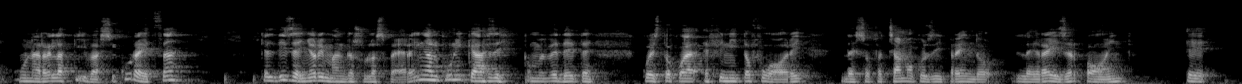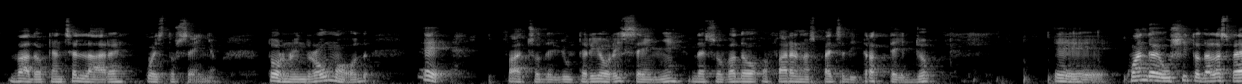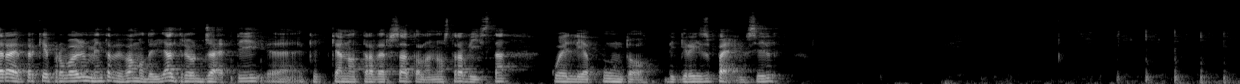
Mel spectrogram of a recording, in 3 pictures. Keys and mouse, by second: 1.1 middle click, 1.9 click, 2.3 click, 2.9 middle click, 4.3 click, 5.3 click, 5.6 middle click, 6.3 middle click, 9.2 click, 11.2 ctrl+click, 12.3 click, 13.0 middle click, 14.5 click, 16.5 click, 17.9-21.4 click, 21.4 middle click, 22.2 click, 25.0 click, 25.5 middle click, 26.9 click, 28.0 click, 28.5 click, 29.5 click, 30.0 middle click, 31.0 click, 33.7 click, 34.2 click, 35.0 middle click, 35.6 click, 36.0 click.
